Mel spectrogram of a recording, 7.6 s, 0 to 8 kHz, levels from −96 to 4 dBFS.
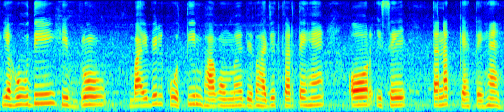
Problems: none marked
